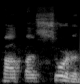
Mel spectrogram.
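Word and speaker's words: Papaçorda: pop asorta p-a-p-a-c-o-r-d-a but pronounced papa sorta not corta papasura it's in the time-out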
